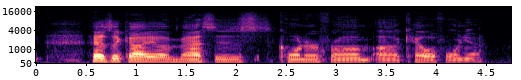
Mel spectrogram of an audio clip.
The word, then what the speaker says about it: Hezekiah: Hezekiah Mass's corner from uh California to the Raiders. We got Hzakai. Hezekiah. That's how you say that name.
